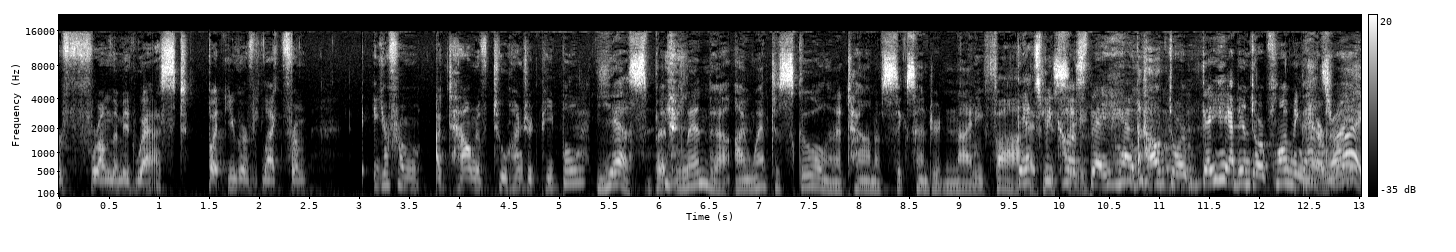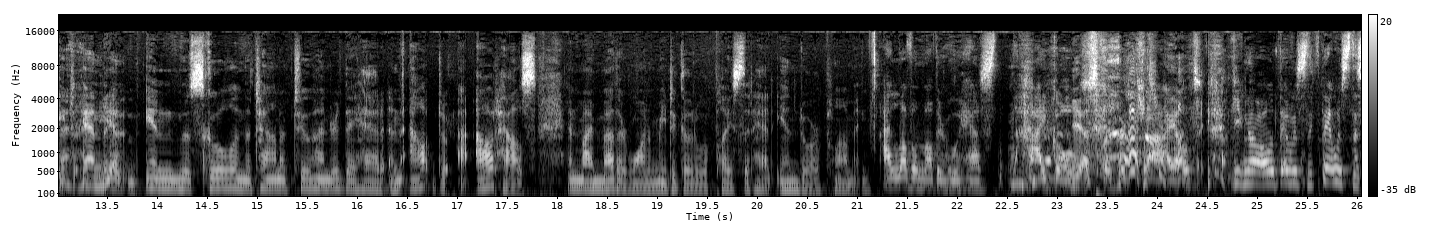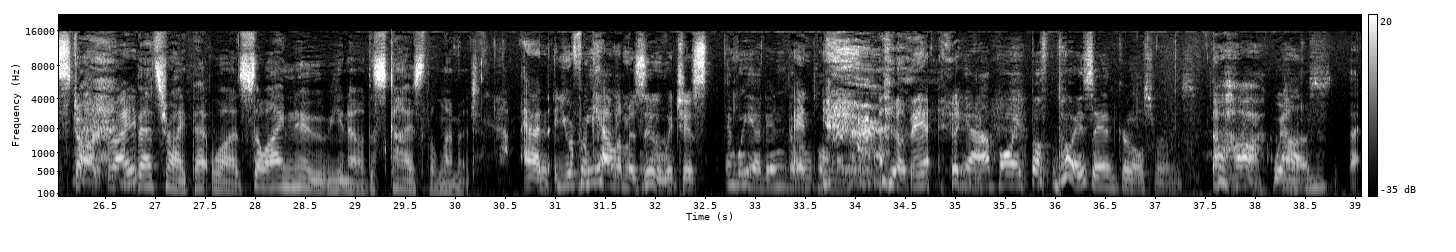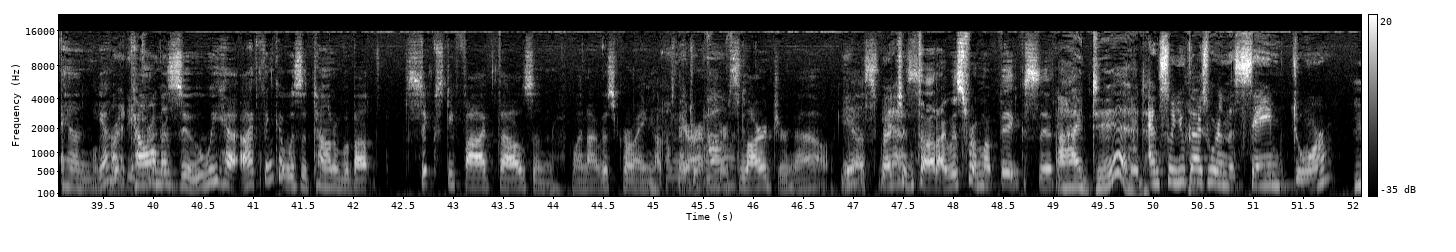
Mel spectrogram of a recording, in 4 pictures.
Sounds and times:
Female speech, woman speaking: 0.0 - 51.8.

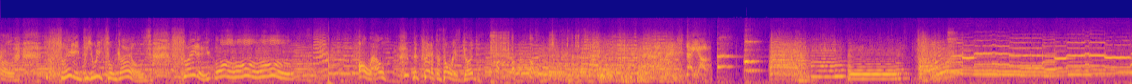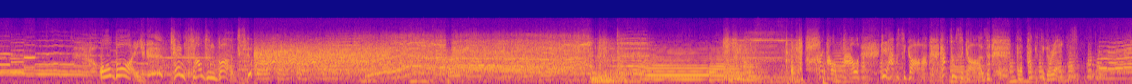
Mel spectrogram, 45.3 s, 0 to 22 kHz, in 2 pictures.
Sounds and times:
Music: 0.0 - 45.2.

